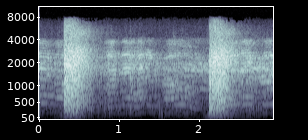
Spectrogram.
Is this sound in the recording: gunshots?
yes

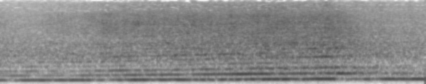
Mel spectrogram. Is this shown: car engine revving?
yes

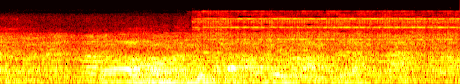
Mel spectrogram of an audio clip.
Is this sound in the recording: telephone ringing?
yes

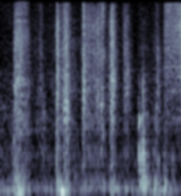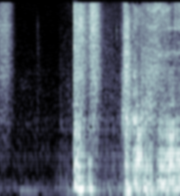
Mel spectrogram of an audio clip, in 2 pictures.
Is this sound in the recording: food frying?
no

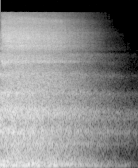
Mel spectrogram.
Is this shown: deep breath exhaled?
yes

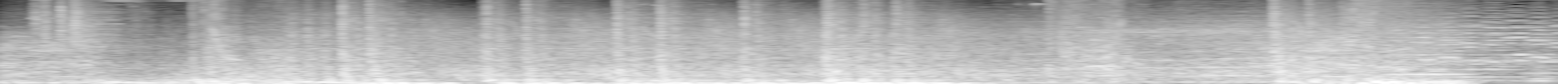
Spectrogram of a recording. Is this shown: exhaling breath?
no

